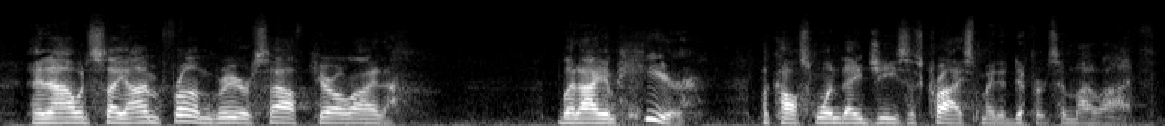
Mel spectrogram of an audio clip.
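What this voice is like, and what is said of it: Strong Southern US accent. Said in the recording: “I talk different than most people up there ... My home family says I seem to have a strong southern accent. I don't think so, but maybe I do.”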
